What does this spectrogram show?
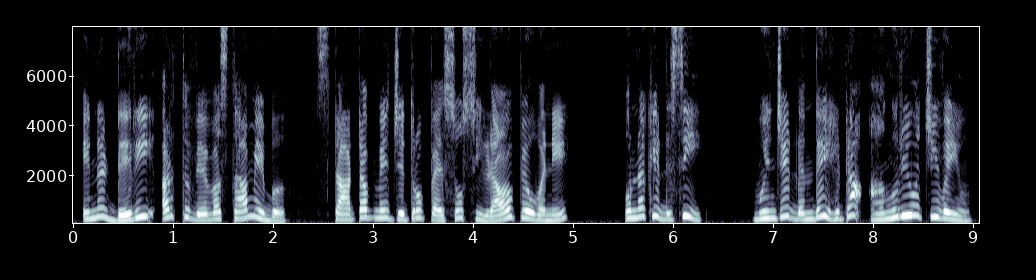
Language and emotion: Sindhi, surprised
